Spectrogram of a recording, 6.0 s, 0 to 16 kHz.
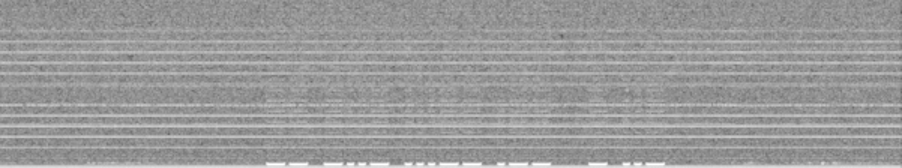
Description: Morse code, heard as a keyed tone, about 31 wpm, 410 Hz. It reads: MX3W TU
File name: CW / kt5j wpx cw-op-k5pi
